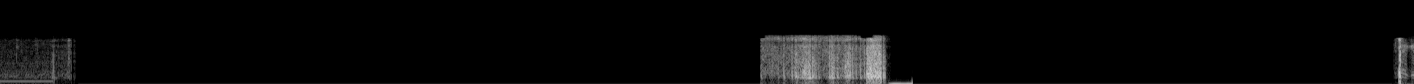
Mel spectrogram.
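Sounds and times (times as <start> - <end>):
harsh radio static from a weak transmission: 0.0 - 0.8, 7.6 - 9.2, 14.0 - 14.1.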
